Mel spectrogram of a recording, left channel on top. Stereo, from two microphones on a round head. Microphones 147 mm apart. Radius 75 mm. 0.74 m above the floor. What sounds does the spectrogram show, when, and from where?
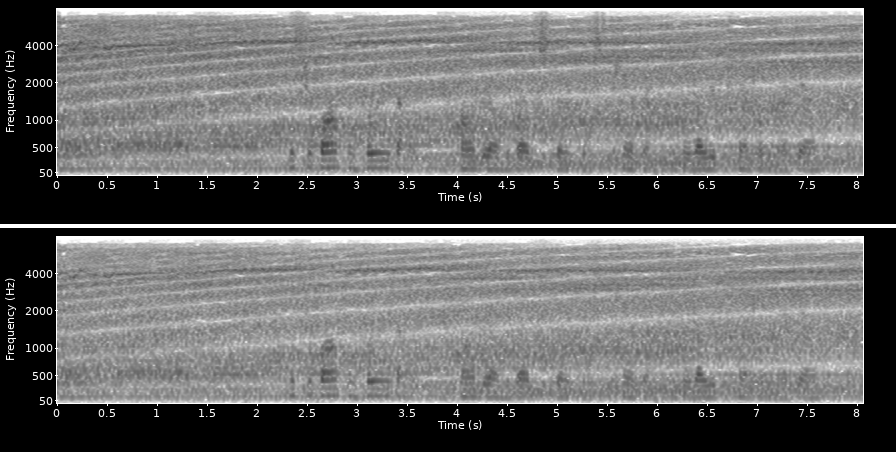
0.0 s a drone: 20° left (ahead or behind); by 8.1 s centre (ahead or behind)
2.3 s a man speaking: 60° left (ahead or behind)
